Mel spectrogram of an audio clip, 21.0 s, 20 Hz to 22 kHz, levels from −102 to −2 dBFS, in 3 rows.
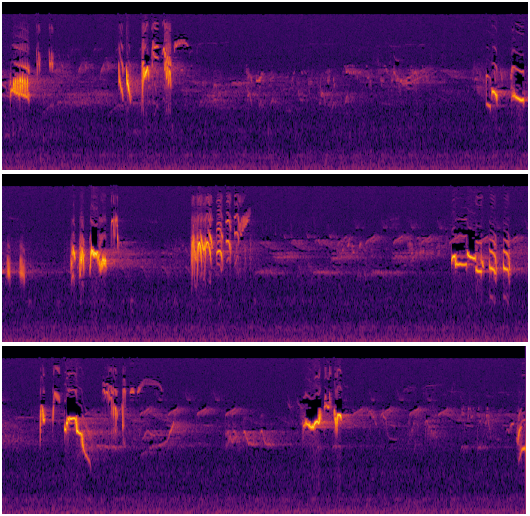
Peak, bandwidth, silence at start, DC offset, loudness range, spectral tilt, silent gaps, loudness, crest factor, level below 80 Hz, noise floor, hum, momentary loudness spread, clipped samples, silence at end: -4 dBFS; 16.5 kHz; 0.1 s; under 0.1%; 9 LU; 4.5 dB/octave; none; -17 LUFS; 22 dB; -68 dBFS; -60 dBFS; none; 23 LU; under 0.1%; 0 s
